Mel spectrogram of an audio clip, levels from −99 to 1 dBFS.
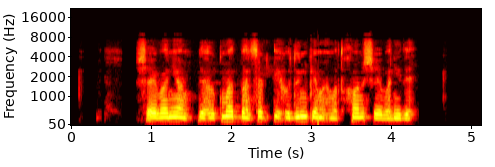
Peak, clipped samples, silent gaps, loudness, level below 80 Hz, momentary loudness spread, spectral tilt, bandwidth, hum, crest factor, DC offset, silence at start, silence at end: -12 dBFS; under 0.1%; none; -26 LUFS; -68 dBFS; 8 LU; -4.5 dB/octave; 7.6 kHz; none; 16 dB; under 0.1%; 0.85 s; 0.85 s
